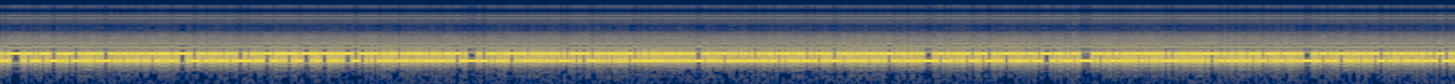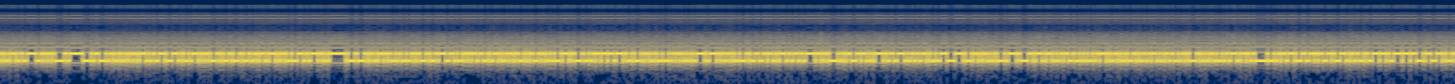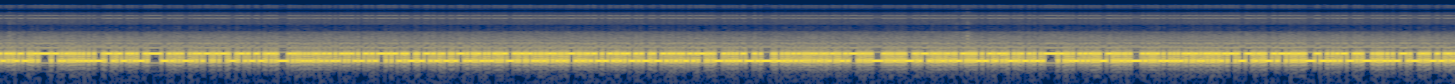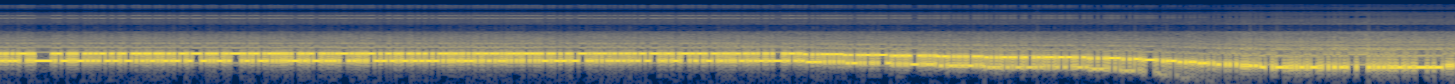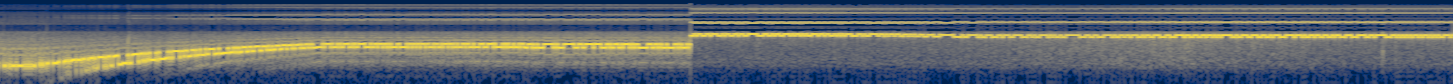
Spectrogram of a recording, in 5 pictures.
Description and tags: This is one of multiple samples I have recorded from short wave radio, and should, if I uploaded them properly be located in a pack of more radio samples.
How the name is built up:
SDR %YYYY-MM-DD%_%FREQUENCY% %DESCRIPTION% (unfortunately I didn't get to put in the decimals of the frequency when I exported the samples T_T)
I love you if you give me some credit, but it's not a must.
